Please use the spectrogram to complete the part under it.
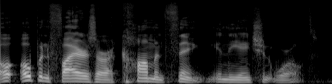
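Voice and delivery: ordinary delivery

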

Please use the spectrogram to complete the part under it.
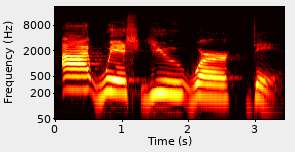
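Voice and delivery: very slow, low, cold line; slow cold wish. Acted. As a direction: let each word fall slowly and coldly. Son's hidden meaning voiced.

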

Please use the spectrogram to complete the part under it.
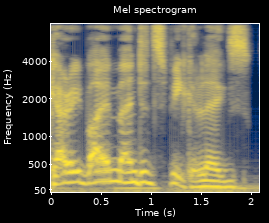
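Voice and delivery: cyborg guard voice. Acted. Cyborg Dimitri's announcement.

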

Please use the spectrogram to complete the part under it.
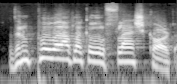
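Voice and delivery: normal talking voice

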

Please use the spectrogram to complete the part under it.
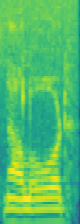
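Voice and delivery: a hammed-up pious voice dropping into prayer; deep prayer voice. Mocking a friend who suddenly turns solemn to pray. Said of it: "their voice deepens".

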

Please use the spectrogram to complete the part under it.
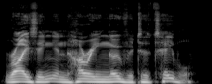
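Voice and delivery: plain reading voice

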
